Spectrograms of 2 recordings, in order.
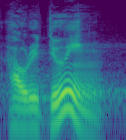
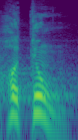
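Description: First: Every word is pronounced clearly and separately. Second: The words merge into a short, booming sound. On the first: "백인이 How are you doing?" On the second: "흑인들은요 발음이 울려요. 허둥 이렇게 발음이 돼요. 둥둥해요"

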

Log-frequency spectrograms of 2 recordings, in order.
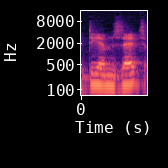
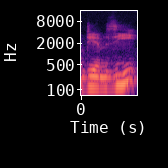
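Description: First: It is pronounced the non-American way. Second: It is pronounced the American way.

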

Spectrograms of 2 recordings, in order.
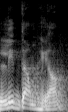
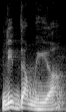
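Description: Both takes have the same delivery.

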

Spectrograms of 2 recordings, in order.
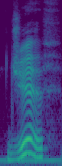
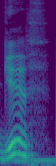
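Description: First: The word begins with a soft J sound. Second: The word begins with a hard G sound. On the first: This is how the creator says it. The speaker calls it right. "what the creator calls it" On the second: This is not how the creator says it. The speaker calls it wrong. "and not"

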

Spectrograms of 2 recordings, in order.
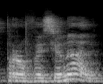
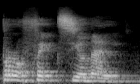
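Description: First: The middle consonant is pronounced as plain 's'. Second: The middle consonant is pronounced as 'ks'. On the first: The speaker calls it right. "la palabra correcta es profesional" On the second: The speaker calls it wrong. "cometen errores de dicción como decir profesional"

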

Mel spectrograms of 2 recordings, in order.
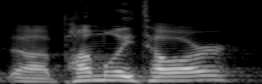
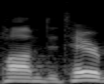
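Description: First: The first part is squeezed to 'pumley'. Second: The last part sounds like 'terre'. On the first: This is how old-time locals say it. "the real locals in the area, pronounced it Pumley Tar" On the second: This is how an outsider says it. "I'd always said Pomme de Terre, but I'm an outsider"

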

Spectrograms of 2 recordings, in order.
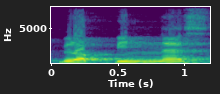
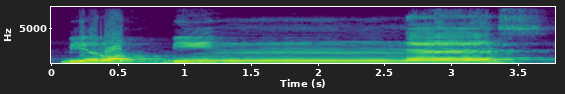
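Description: First: The n sound is passed over quickly. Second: The n sound is held and lengthened. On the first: The speaker calls it wrong. "deyip geçmiyoruz hemen" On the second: The speaker calls it right. "şeklinde tutarak okuyoruz"

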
